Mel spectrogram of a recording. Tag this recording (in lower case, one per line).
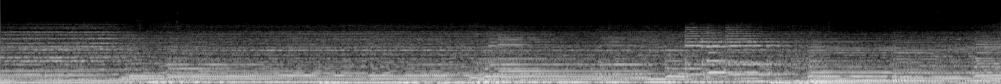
music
